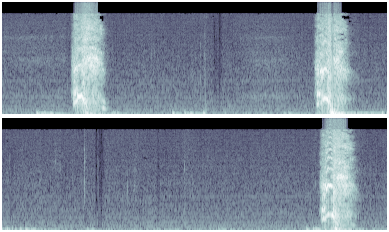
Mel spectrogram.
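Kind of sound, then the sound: human body sound, sneeze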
